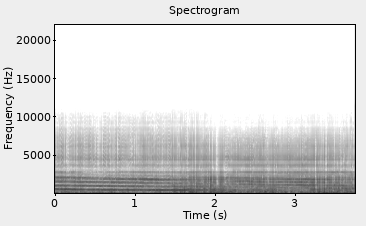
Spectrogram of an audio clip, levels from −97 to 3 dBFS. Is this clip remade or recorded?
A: remade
